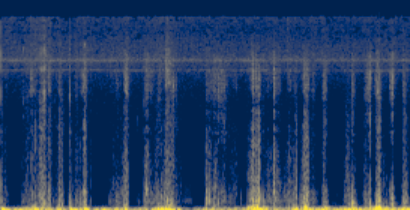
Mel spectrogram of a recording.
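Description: Metal dental picks scratch inside the ear canals of silicone binaural microphone ears. The result is close, muffled scraping and rubbing in rapid, uneven bursts with short pauses. The sound is dominated by low, thumpy rumble.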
